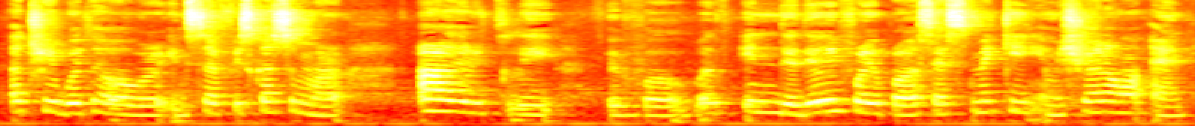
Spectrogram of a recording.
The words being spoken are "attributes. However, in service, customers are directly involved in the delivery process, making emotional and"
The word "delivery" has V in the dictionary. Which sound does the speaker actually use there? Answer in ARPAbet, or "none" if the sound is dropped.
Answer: F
